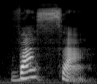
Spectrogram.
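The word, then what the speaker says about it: Wasser: na língua alemã tá por exemplo computa nós não falamos computer é computa tá então o er tem som de A tá computa computa vassa vassa como se não tivesse o r ali como se fosse um a né vassa Mena Mena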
